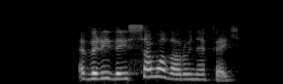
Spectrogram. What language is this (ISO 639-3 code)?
kab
